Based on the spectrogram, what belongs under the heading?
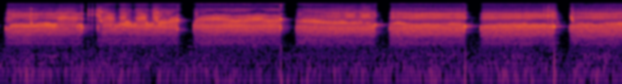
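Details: Begging three-week-old hand-fed baby cockatiel: loud scratchy, wheezing calls in a steady run, each close to a second long, broken by short silent gaps, with a few squeakier notes near the start.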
